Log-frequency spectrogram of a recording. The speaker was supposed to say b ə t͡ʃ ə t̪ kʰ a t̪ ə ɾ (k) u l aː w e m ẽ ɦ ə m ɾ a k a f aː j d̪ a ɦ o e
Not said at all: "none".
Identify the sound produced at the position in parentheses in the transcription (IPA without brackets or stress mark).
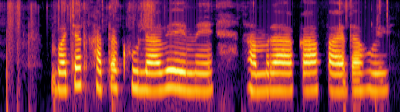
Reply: kʰ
